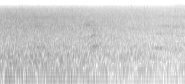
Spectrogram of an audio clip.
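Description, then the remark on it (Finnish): A steady, diffuse hum of a large, warm underground swimming hall that serves as a shelter fills the space, a broad reverberant wash of noise that stays even throughout with no distinct events standing out. “Uimahallissa on kieltämättä lämmin ja siirrymme maanalaisesta kuumuudesta ja huminasta kesäiseen päivävaloon”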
